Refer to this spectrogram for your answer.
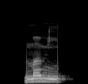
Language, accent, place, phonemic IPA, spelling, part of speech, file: French, France, Lyon, /mɔ.mi/, momie, noun, LL-Q150 (fra)-momie.wav
- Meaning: 1. mummy (embalmed corpse) 2. stiff (a lifeless, boring person)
